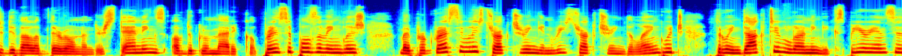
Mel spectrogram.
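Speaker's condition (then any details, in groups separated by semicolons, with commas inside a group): No condition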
